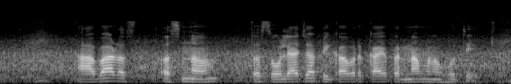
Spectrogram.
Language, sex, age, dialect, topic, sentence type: Marathi, male, 25-30, Varhadi, agriculture, question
